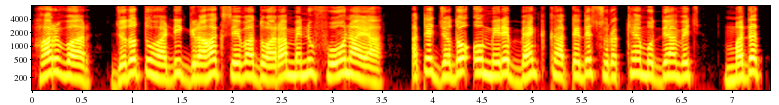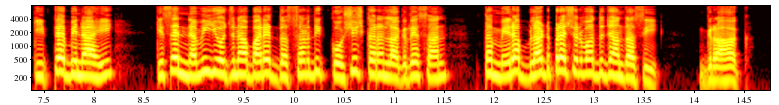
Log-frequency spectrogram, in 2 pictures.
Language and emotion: Punjabi, angry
